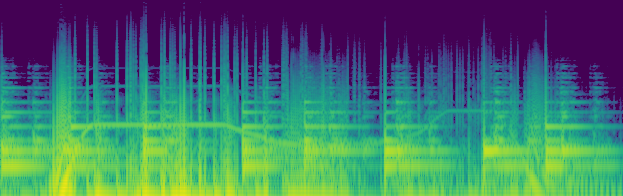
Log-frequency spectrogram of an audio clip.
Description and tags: Making weird sounds on a modular synthesizer.
noise, synthesizer, analog, modular, electronic, synth, weird, synth-library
